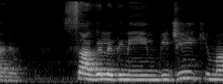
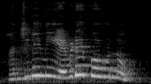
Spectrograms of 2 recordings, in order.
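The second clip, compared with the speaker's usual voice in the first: much higher, loud cry of disbelief; anguished cry; 11 semitones higher, 7 dB louder than usual. Acted. Kesari cries out to his departing wife, loud and high. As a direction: cry out her name in shock.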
